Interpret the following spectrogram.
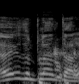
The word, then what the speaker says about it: Auðunn Blöndal: Hey, I done blonde, am I saying it right? Yeah, Auðun Blöndal, yeah.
